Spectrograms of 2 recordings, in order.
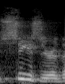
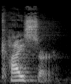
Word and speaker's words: Caesar: Well, So the Romans would not have pronounced that name Caesar. They would have pronounced it Kaiser.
